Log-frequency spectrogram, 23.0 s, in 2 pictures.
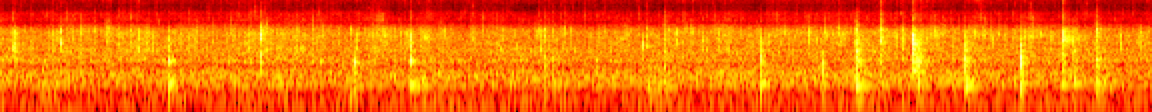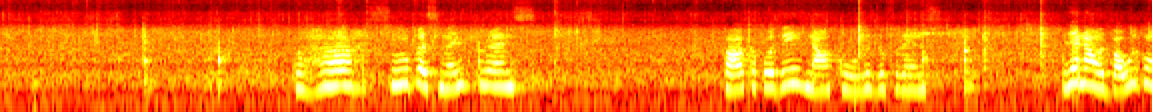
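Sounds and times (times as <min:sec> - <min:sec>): chicken sizzling in oil: 0:00.0 - 0:23.0.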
